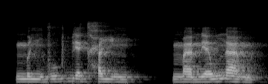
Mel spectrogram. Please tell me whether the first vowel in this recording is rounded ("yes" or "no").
yes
